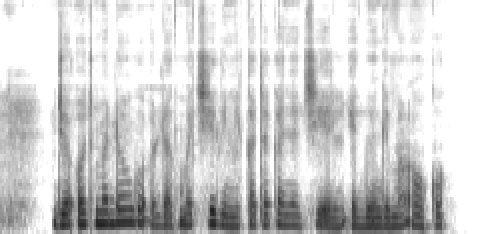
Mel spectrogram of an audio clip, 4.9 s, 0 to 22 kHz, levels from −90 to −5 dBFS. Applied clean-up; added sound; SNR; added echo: neural mask model Resemble Enhance denoiser.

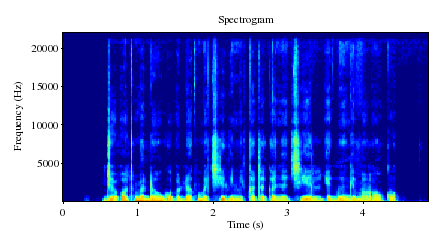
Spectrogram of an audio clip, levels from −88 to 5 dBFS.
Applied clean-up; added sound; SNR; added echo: neural mask model DeepFilterNet 3.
